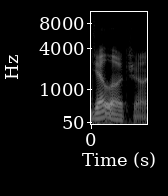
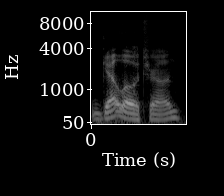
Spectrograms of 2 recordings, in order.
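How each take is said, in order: First: The name starts with a J sound. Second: The name starts with a hard G sound. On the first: "If it was with a J, obviously I'd say Jellotron" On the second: "it's spelled with a G. So I'm gonna be pronouncing it Gelotron"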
